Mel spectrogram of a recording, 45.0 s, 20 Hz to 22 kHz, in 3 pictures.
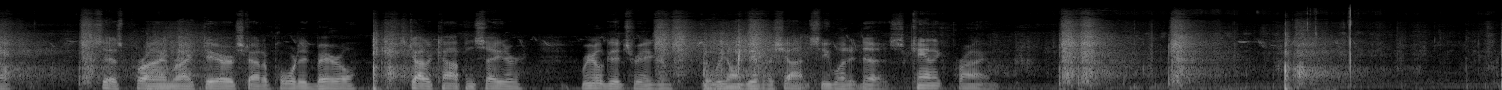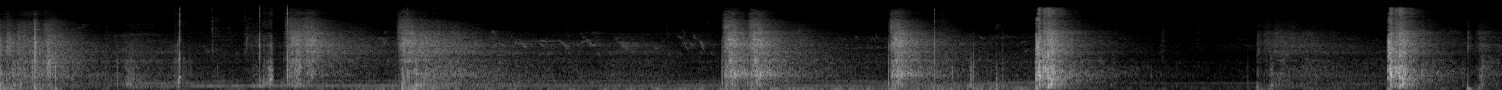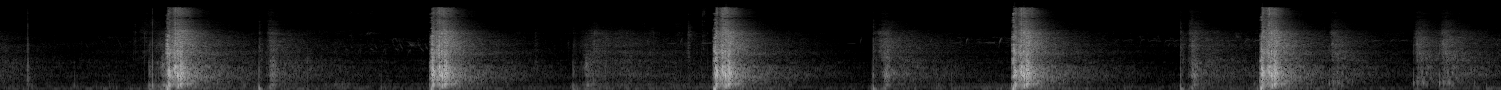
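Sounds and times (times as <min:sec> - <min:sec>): pistol shots with echo: 0:03.7 - 0:04.7, 0:06.4 - 0:08.8, 0:10.6 - 0:13.7, 0:15.0 - 0:16.9, 0:17.7 - 0:26.3, 0:27.6 - 0:30.2, 0:31.6 - 0:33.1, 0:34.3 - 0:36.3, 0:37.1 - 0:38.0, 0:40.1 - 0:41.1, 0:41.8 - 0:45.0.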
